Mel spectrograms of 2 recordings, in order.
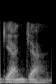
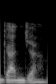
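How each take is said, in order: First: GANJA as 'gyan-ja'; wrong palatalized form. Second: GANJA as 'gan-ja', plain hard 'g'; softer, lower GANJA without glide; unchanged Hindi form. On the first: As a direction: say GANJA with 'gy' onset. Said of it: "ellos no dicen". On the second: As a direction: say GANJA with no 'y' after 'g'. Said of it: "dicen ganja". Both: Shown as a demonstration.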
